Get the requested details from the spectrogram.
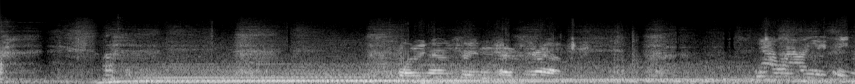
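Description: A car engine hums and rises in pitch as the car pulls away.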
